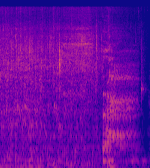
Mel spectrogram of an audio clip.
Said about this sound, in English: Turn the water off here.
